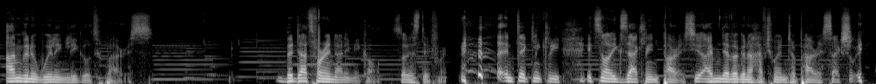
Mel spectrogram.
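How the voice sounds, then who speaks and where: Male streamer, lively and swinging intonation, informal rambling chat, faint music underneath. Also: medium pitch, quick pace. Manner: rambling, informal, swears casually; animated, laughs often. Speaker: variety streamer and host. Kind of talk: casual livestream chat to viewers.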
